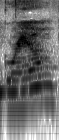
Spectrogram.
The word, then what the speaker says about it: Graham: You can reach out to me on LinkedIn under my name, Allison Graham, and it's spelled A-L-L-Y-S-O-N. Last name Graham, like Graham Cracker, G-R-A-H-A-M.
